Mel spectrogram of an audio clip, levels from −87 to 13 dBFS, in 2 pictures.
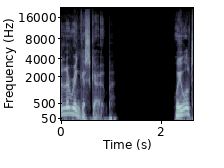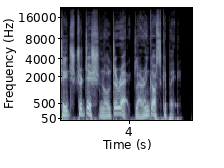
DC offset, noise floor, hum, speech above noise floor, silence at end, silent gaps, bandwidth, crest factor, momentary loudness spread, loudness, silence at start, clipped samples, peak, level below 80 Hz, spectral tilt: under 0.1%; under -90 dBFS; none; over 73 dB; 0.25 s; 1.17-2.26 s; over 20 kHz; 16 dB; 11 LU; -17 LUFS; 0 s; under 0.1%; -2 dBFS; -36 dBFS; -4 dB/octave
